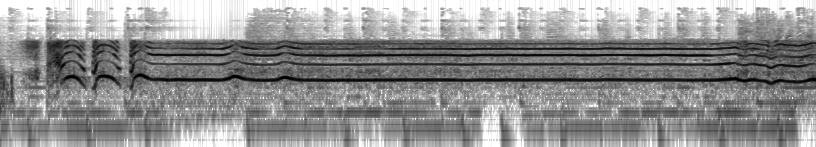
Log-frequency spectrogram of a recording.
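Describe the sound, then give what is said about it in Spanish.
A voice fires off a quick, staccato burst of rapid yells, then launches into one long, loud, sustained shout held steadily for several seconds before wavering at the end. “Es una persona que le gusta echarse gritos ametrallador.”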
